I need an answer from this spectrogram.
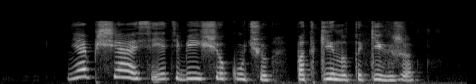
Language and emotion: Russian, neutral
